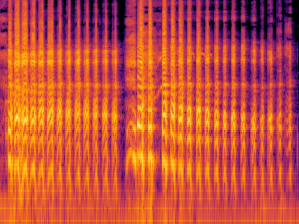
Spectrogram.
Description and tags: Crazy old man laugh
recording of a man laughing, though not sure at what.
male-laughing, hysterical, laugh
